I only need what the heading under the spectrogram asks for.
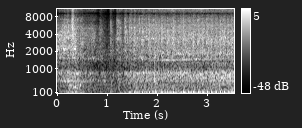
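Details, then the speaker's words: Jeep Wagoneer with snowplow, leaking hydraulic fluid: uneven chugging about four beats a second as engine struggles to catch; hard start; owner suspects starter, possibly bent flywheel, cause unconfirmed. "know, it kind of didn't want to start."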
